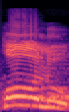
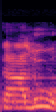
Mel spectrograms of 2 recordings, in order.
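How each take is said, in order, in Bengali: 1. প্রথম ব্যঞ্জনটি মোটা ও জোরালো। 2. প্রথম ব্যঞ্জনটি চিকন ও হালকা। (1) "আরবিতে সেটা কি হয়? কলু। কারণ আরবিতে সাতটা অক্ষর মোটা" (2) "বাংলায় যেটা কালু হয়"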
